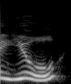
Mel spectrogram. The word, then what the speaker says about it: Youell: This week, I've got the one for Ule. Am I pronouncing that right?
